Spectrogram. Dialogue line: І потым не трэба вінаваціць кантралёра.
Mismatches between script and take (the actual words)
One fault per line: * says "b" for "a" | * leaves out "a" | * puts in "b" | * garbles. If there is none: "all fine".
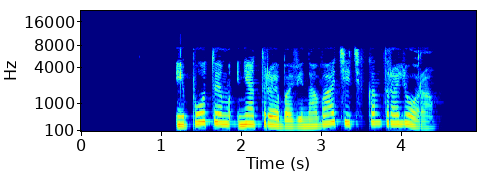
all fine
